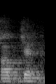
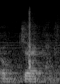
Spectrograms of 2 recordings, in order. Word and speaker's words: object: and have two syllables object object yeah object so object is the verb and object there are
